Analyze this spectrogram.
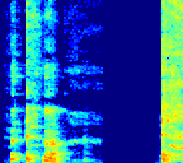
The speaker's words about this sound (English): After I stop coughing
